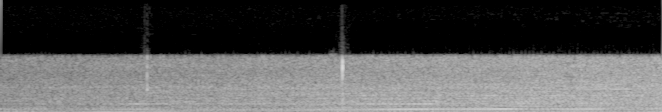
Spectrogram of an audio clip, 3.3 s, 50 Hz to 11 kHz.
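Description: A 2005 Dodge Dakota V8 revs steadily for a few seconds. A low engine drone carries a tone that rises gradually as the revs climb, and there is no talk.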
